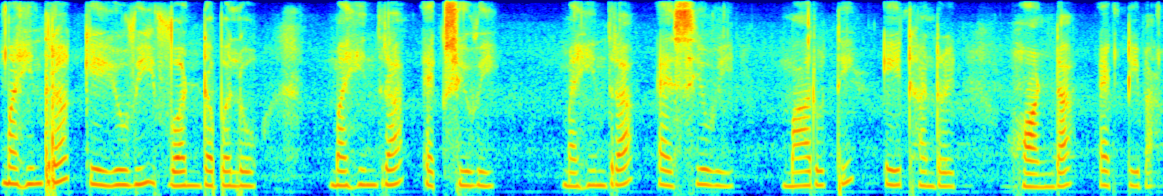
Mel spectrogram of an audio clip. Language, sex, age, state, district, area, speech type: Gujarati, female, 30-45, Gujarat, Valsad, urban, spontaneous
